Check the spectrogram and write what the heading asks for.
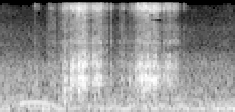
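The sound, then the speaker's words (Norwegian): A couple of coins tossed into a paper cup, landing in two quick jingling bursts, fairly soft, with no voices. “Det begynte altså en varm sommerdag for tre år siden, da hun eh, kasta et par mynter i pappkoppen”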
